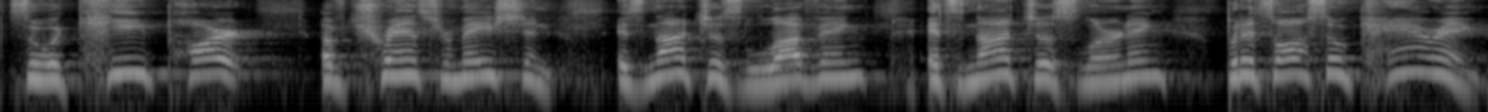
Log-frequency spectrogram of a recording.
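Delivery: loud, emphatic sermon delivery; preach. Real, not acted. Pastor urging the congregation to care for the lonely, forceful preaching. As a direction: preach it with force, driving each point home.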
